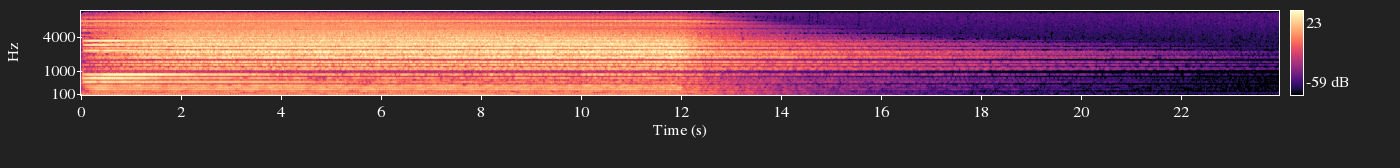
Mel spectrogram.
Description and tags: Space Orchestra D3
Space Orchestra [Instrument]
Instrument, Orchestra, Space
